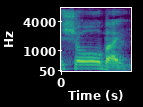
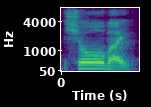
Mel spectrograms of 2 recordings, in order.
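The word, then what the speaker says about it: 商売: 때 이제 상메를 써 가지고 발음 쓰게 됩니다 발음은 쇼바이 쇼바이 특자 있었죠 매네요 발음은 토바이 토바이 특별 판매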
